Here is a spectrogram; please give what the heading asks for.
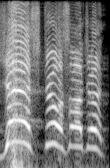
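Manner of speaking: high, loud recruit shout; barked military recruit reply. Acted. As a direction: shout back at the sergeant. Louder on command.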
